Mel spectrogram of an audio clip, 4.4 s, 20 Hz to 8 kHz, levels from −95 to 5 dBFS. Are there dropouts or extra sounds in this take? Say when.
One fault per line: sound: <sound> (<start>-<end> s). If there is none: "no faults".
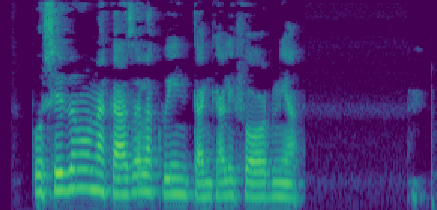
no faults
